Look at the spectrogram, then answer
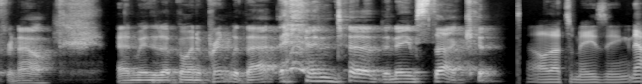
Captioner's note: laughs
